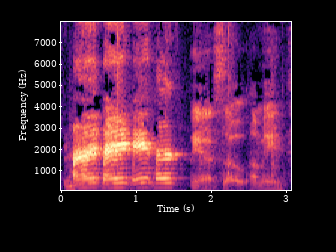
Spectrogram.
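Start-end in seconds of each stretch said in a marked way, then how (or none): 0.0-1.6 high, loud mock barking; imitated barking. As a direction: bark it out like a dog, much higher and louder. Mocking friends honking outside.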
